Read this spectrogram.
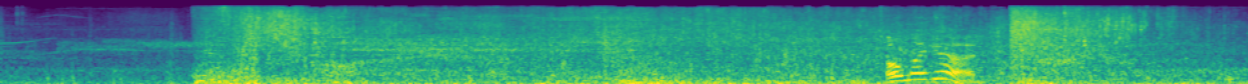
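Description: A magic blast bursts with a roar.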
